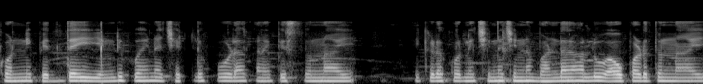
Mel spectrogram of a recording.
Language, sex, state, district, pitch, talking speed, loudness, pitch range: Telugu, male, Telangana, Mahabubabad, 165 Hz, 100 wpm, -17 LUFS, 160-170 Hz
